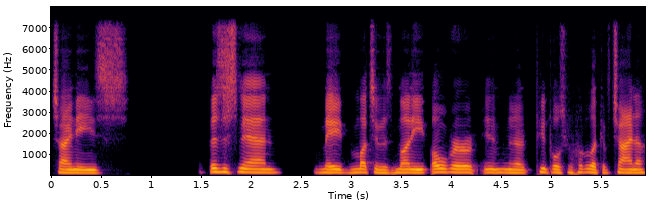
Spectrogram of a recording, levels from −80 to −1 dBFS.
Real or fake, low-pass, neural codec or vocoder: fake; 7.2 kHz; codec, 16 kHz, 1 kbps, FunCodec, trained on Chinese and English, 50 frames a second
